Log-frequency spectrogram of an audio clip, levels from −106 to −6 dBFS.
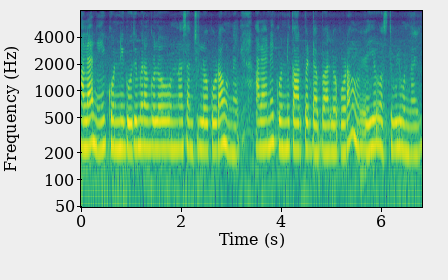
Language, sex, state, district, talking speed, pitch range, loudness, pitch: Telugu, female, Andhra Pradesh, Chittoor, 115 wpm, 215-230 Hz, -14 LUFS, 225 Hz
